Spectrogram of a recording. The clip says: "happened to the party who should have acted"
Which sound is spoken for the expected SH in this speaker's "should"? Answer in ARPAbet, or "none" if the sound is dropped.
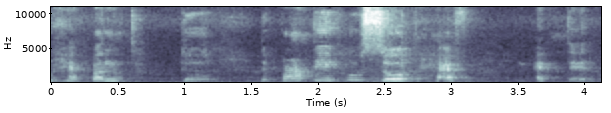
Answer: S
